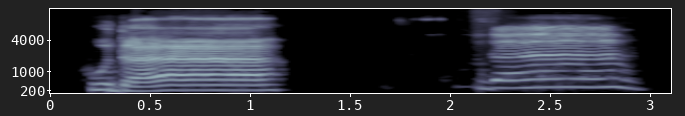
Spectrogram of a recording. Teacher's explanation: if we stop here, we will just be reading the tanween as a fatha ishbaya.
